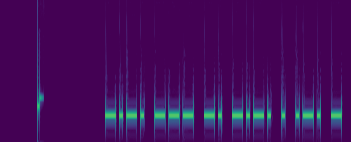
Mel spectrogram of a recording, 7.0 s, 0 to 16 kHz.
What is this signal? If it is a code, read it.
Morse code, heard as a keyed tone, about 17 wpm, 700 Hz. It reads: CONCERT
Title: Seven Letter Words - 17wpm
